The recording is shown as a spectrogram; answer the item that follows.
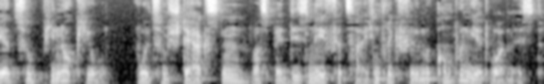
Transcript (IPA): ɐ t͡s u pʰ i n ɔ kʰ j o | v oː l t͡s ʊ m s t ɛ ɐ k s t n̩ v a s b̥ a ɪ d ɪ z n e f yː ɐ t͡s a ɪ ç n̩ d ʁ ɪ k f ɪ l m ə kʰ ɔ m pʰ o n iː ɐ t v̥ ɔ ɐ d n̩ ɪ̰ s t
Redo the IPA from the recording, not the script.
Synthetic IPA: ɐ t͡s u pʰ i n ɔ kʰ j o | v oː l t͡s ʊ m ʃ t ɛ ɐ k s t n̩ v a s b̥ a ɪ d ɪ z n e f yː ɐ t͡s a ɪ ç n̩ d ʁ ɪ k f ɪ l m ə kʰ ɔ m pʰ o n iː ɐ t v̥ ɔ ɐ d n̩ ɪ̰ s t

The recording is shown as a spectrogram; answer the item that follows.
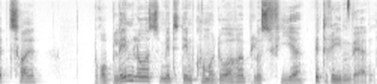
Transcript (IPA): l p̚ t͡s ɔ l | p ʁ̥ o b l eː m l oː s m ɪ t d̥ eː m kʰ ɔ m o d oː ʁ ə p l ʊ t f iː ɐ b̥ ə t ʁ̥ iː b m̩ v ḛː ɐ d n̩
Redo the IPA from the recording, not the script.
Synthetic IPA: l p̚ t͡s ɔ l | p ʁ̥ o b l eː m l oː s m ɪ t d̥ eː m kʰ ɔ m o d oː ʁ ə p l ʊ s f iː ɐ b̥ ə t ʁ̥ iː b m̩ v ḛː ɐ d n̩

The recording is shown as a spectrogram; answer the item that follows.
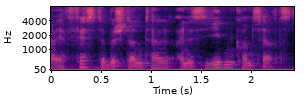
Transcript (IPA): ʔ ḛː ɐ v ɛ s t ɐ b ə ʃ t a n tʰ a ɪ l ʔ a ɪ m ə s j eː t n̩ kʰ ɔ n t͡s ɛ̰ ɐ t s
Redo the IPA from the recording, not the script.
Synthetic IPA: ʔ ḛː ɐ f ɛ s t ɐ b ə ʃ t a n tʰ a ɪ l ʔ a ɪ n ə s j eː d n̩ kʰ ɔ n t͡s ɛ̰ ɐ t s

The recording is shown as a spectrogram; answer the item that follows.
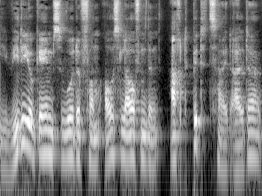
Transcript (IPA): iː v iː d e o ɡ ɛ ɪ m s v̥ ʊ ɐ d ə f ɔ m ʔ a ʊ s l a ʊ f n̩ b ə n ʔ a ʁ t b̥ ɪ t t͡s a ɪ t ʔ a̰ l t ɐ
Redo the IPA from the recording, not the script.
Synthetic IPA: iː v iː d e o ɡ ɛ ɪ m s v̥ ʊ ɐ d ə f ɔ m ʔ a ʊ s l a ʊ f n̩ d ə n ʔ a χ t b̥ ɪ t t͡s a ɪ t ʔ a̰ l t ɐ

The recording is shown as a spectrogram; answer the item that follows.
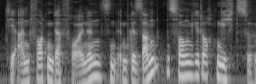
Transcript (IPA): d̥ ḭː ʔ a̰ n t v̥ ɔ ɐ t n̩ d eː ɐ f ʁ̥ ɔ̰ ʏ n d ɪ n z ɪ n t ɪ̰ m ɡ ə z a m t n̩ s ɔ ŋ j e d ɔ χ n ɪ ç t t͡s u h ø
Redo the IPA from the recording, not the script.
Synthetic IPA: d̥ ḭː ʔ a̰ n t v̥ ɔ ɐ t n̩ d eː ɐ f ʁ̥ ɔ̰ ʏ n d ɪ n z ɪ n t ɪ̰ m ɡ ə z a m t n̩ s ɔ ŋ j e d ɔ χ n ɪ ç t t͡s u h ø

